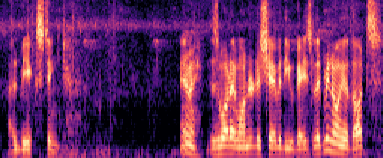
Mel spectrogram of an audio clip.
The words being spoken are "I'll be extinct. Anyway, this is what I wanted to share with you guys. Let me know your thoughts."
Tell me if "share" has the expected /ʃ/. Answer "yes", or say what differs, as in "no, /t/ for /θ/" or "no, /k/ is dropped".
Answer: yes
